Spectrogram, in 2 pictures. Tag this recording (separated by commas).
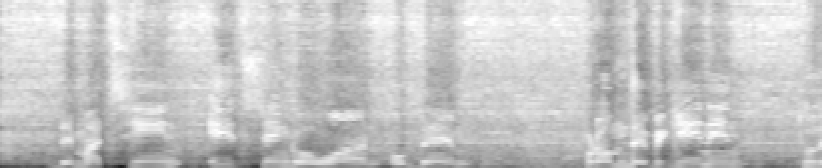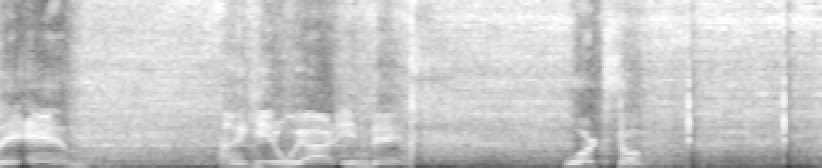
inside a large room or hall, Speech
